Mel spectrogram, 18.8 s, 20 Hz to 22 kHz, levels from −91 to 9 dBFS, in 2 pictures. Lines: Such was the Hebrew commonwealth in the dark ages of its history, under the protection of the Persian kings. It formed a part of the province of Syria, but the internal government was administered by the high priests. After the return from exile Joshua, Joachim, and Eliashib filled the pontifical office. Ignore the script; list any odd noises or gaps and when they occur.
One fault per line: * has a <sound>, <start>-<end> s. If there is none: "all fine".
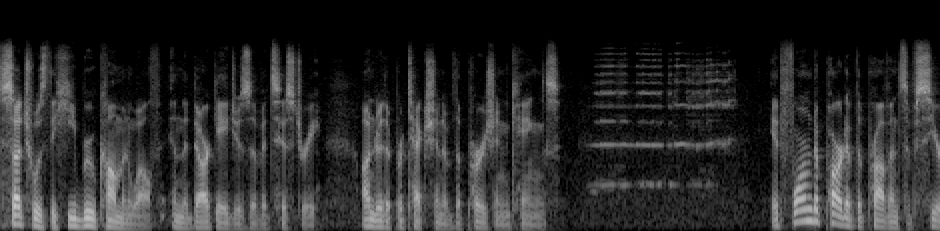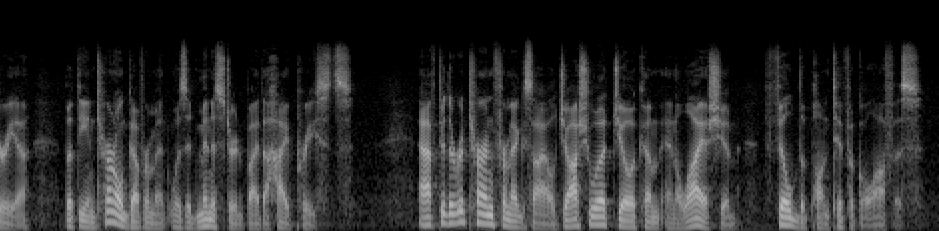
* has a squeak, 5.8-7.4 s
